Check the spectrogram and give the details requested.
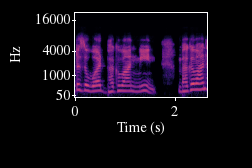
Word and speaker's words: Bhagavan: Bhagavan has two syllables, okay? Bhaga and Van.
